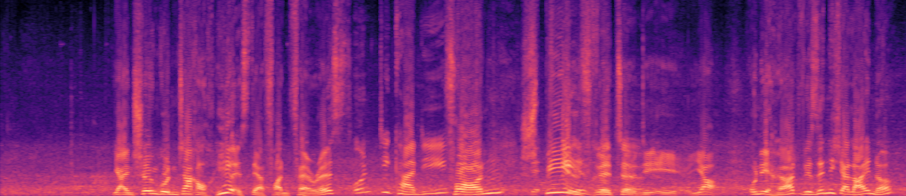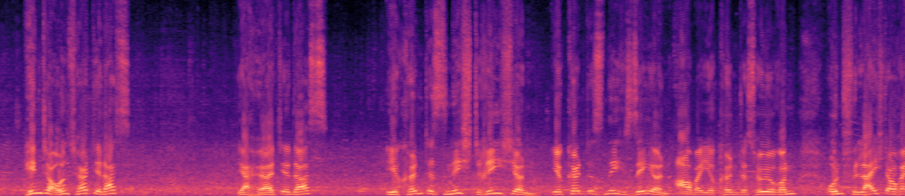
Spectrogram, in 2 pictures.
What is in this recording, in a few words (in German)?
Ansage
